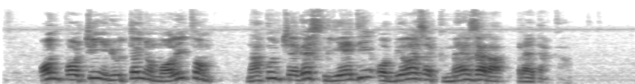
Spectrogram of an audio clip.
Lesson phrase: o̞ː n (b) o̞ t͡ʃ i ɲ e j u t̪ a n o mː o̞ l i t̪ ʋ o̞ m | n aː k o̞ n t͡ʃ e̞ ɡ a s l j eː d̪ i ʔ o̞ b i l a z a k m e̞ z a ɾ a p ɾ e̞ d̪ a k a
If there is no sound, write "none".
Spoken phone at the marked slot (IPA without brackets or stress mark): p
